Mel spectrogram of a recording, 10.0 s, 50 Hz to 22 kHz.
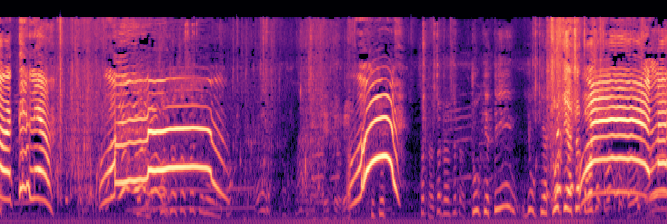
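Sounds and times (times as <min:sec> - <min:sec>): fish splashing in water: 0:00.0 - 0:06.5.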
